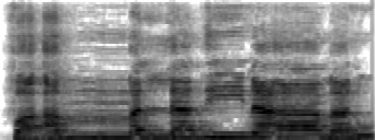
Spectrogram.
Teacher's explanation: हमज़ा को मीम मुशद्दद के साथ मिलाएंगे तो गुन्ना के साथ अदा करेंगे।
